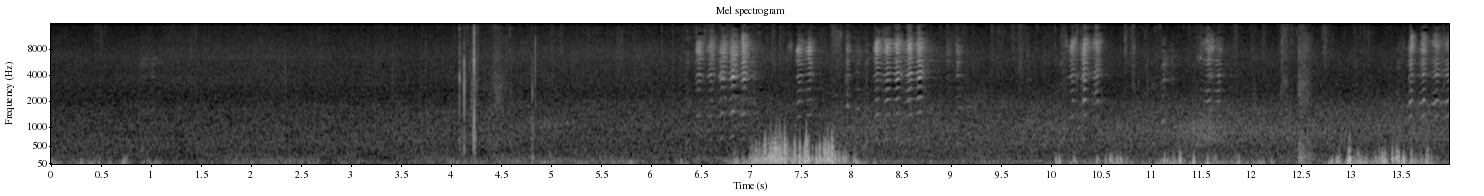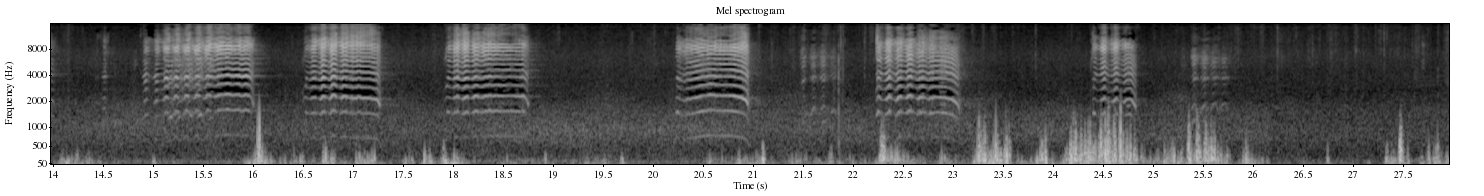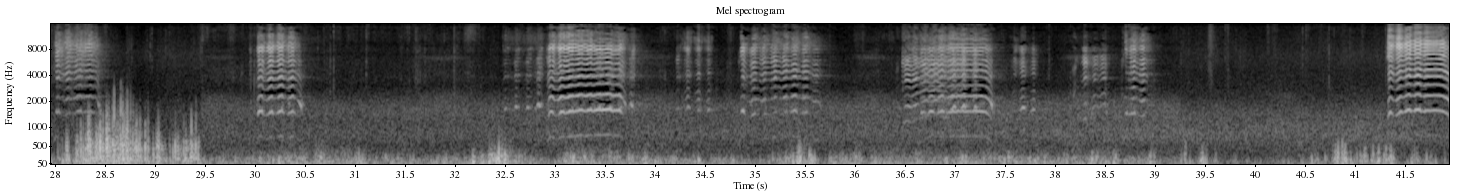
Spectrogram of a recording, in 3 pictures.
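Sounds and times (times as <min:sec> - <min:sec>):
goat kids bleating: 0:06.4 - 0:09.2, 0:10.1 - 0:11.9, 0:13.5 - 0:18.8, 0:20.2 - 0:23.2, 0:24.4 - 0:25.8, 0:27.9 - 0:28.6, 0:29.9 - 0:30.6, 0:32.4 - 0:35.8, 0:36.5 - 0:39.0, 0:41.3 - 0:41.9.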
